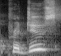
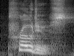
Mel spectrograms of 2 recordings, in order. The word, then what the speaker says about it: produce: When we're talking about the noun is stressed in the first syllable, the verb is stressed in that second syllable. Okay. So I've lost my place. Sorry about that. All right. So the businesses produce, again, that stress is on the second syllable, produce a lot of produce. The stress is on that first syllable.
